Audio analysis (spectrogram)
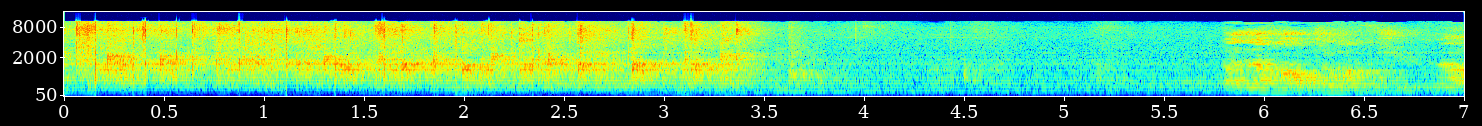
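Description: Audience applause at a Kaohsiung community meetup of two-minute self-introductions, a dense burst of many hands clapping for several seconds that fades out, followed by quieter room murmur and a brief voice.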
